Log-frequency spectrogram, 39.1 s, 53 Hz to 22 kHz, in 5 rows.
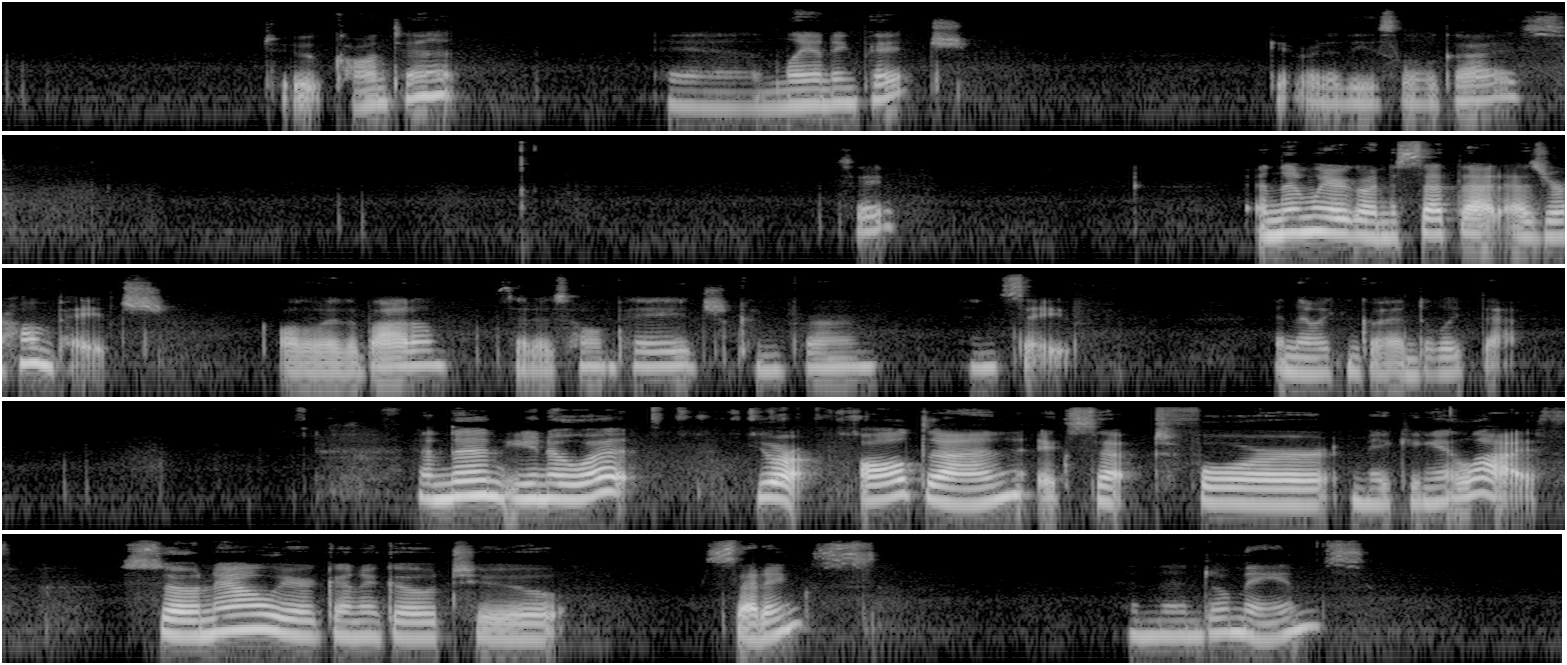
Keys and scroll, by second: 8.0 Right, 8.3 BackSpace.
